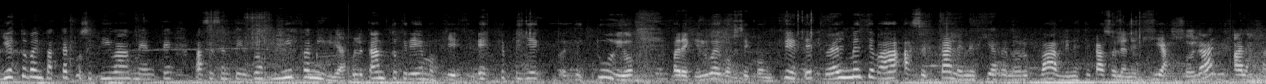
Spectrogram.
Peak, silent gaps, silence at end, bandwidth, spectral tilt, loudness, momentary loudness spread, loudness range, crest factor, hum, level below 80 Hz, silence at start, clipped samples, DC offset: 0 dBFS; none; 0 s; 12 kHz; -7 dB/octave; -18 LUFS; 8 LU; 3 LU; 16 dB; none; -26 dBFS; 0 s; under 0.1%; under 0.1%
